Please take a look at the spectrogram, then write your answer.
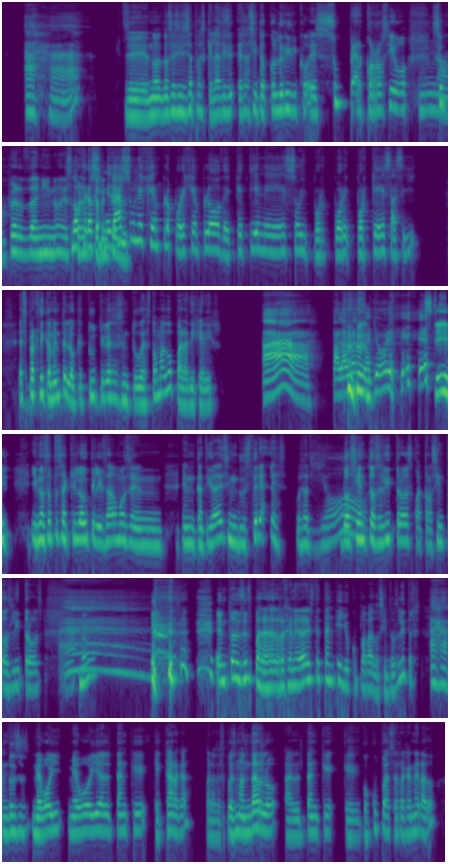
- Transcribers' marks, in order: "clorhídrico" said as "coloridico"; chuckle; laughing while speaking: "mayores"; laugh; gasp
- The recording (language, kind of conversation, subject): Spanish, podcast, ¿Qué errores cometiste al aprender por tu cuenta?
